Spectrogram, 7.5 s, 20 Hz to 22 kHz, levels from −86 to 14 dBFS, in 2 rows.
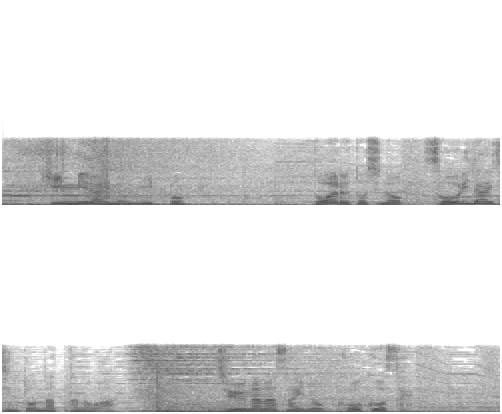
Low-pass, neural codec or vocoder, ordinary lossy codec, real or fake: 7.2 kHz; none; none; real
